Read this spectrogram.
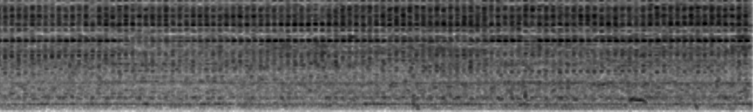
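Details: Petrol engine after a drive: sharp metallic ringing tick about three times a second, steady; owner unsure whether valves or fan clutch, squeal like water pump belt at start earlier, asks if pump could knock.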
